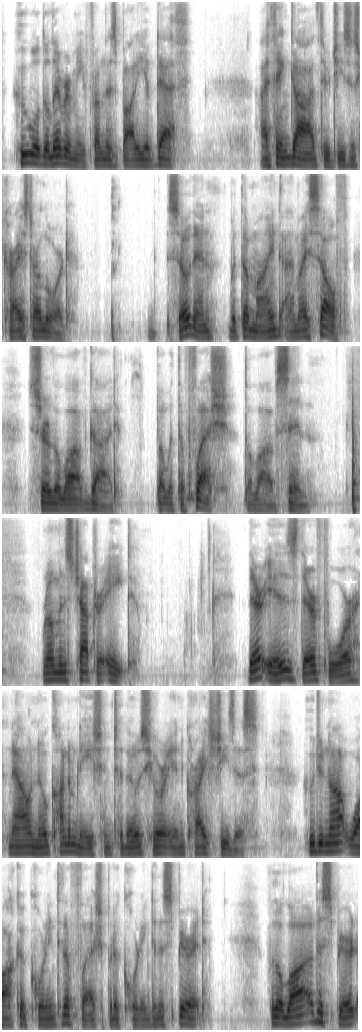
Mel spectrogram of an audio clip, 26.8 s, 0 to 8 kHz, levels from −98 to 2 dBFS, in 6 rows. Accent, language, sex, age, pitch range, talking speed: American, English, male, 30-49, 105-125 Hz, 160 wpm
